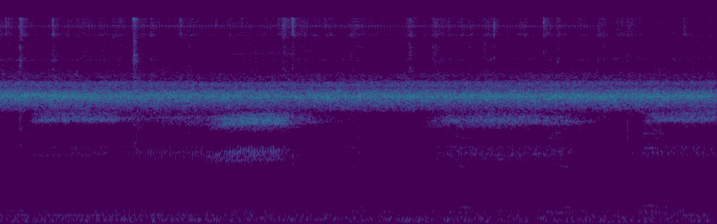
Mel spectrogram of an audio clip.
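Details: Many frogs in rainfall: several drawn-out, two-toned calls overlap, with short rising chirps late on, all above a constant high-pitched chorus and heavy rain noise.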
